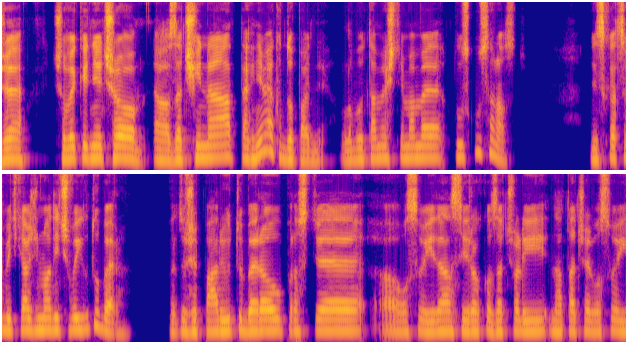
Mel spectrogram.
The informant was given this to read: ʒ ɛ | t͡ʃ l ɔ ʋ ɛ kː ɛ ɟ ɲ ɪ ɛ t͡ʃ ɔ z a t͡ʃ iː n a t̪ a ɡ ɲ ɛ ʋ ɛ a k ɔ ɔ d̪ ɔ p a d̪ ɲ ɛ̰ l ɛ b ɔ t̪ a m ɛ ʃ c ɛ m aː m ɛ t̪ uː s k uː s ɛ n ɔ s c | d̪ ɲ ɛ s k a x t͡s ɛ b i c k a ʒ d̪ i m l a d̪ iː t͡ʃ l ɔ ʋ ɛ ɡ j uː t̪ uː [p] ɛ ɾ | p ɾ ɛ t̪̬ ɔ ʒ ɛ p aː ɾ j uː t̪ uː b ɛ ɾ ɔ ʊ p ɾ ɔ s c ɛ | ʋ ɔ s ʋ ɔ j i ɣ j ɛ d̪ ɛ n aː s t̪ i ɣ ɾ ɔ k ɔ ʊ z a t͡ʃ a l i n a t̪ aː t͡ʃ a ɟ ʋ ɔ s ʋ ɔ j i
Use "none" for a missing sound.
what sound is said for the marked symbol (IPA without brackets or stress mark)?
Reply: b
